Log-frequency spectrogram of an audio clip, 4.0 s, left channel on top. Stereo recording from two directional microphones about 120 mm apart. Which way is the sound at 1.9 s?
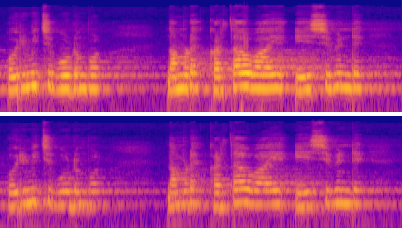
55° left (ahead or behind).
